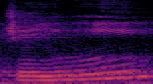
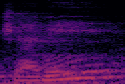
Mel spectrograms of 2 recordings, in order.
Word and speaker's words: Janie: say my name like she can't say janie she calls me jenny or janie or any form of that except for janie um but she just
